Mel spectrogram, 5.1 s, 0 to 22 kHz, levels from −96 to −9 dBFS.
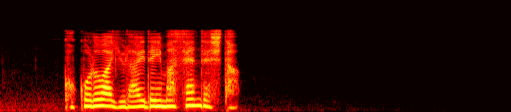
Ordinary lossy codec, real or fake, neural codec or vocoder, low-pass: none; real; none; 7.2 kHz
